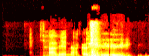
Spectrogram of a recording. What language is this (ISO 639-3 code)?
zho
